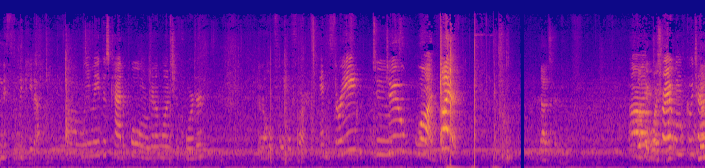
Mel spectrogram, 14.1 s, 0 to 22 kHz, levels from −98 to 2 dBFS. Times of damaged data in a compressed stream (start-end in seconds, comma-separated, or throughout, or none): 10.36-10.48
